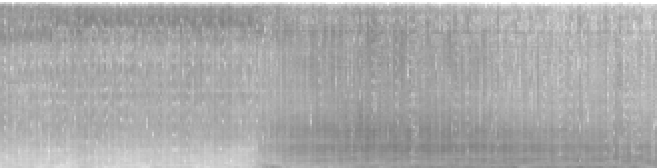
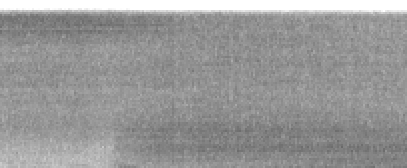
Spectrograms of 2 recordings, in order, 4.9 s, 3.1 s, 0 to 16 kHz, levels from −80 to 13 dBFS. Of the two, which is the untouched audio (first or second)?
second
